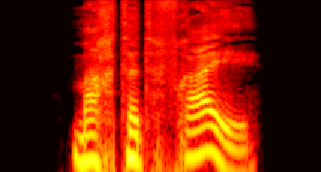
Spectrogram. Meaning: inflection of freimachen: 1. second-person plural preterite 2. second-person plural subjunctive II
- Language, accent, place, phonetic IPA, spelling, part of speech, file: German, Germany, Berlin, [ˌmaxtət ˈfʁaɪ̯], machtet frei, verb, De-machtet frei.ogg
